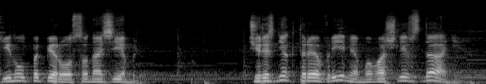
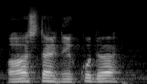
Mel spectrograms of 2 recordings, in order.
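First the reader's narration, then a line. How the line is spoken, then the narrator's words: Timid question. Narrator (Russian): робко спросил Горбач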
